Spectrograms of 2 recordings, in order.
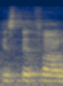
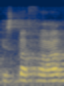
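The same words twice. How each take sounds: First: इस्तग़फ़ार with an i after the t, "istighfaar"; correct pronunciation. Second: इस्तग़फ़ार with an a after the t, "istaghfaar"; wrong pronunciation. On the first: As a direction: say इस्तग़फ़ार as "is-tigh-faar". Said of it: "इस्तग़फ़ार होता है". (इस्तग़फ़ार का सही तलफ़्फ़ुज़, "इस्तिग़फ़ार") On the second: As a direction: say इस्तग़फ़ार wrongly as "is-tagh-faar". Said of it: "नहीं होता". (इस्तग़फ़ार का ग़लत तलफ़्फ़ुज़, "त" पर ज़बर) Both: Shown as a demonstration.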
